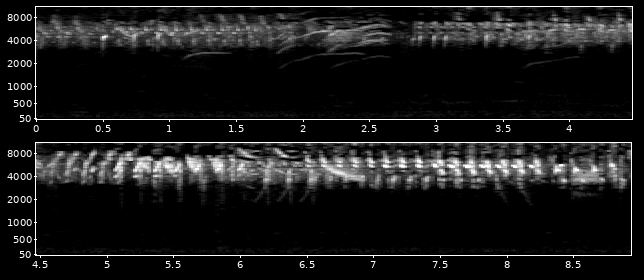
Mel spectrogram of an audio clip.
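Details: Himalayan goldfinch (saira) singing fight: a few slurred, rising whistles and soft twitters at first, then a rapid buzzy trilling song builds loud and fast toward the end.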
